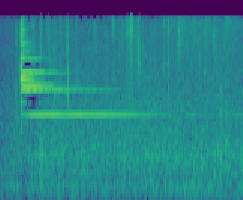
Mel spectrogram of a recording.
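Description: A single bell-like ring, struck once a moment in and fading over about a second and a half, over a steady rushing noise.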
